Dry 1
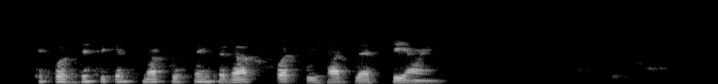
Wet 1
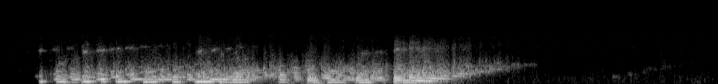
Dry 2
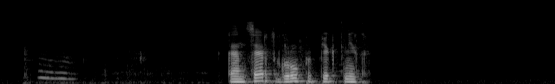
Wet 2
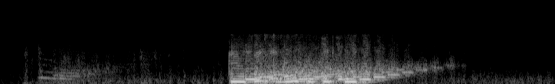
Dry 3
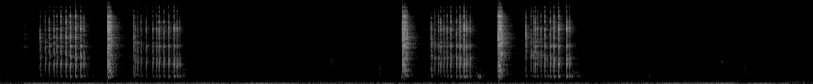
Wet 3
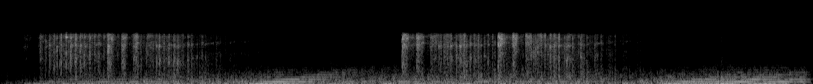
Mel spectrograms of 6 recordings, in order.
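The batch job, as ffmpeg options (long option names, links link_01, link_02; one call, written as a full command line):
ffmpeg -i in.wav -filter_complex "[0:a]asubboost=boost=7.5:cutoff=240,acrossover=split=320|3500[link_01][link_02][link_03];[link_01]asoftclip=type=hard:threshold=-15.5dB[link_04];[link_02]acompressor=threshold=-33dB:ratio=8[link_05];[link_04][link_05][link_03]amix=inputs=3:normalize=0,asplit=8[link_06][link_07][link_08][link_09][link_10][link_11][link_12][link_13];[link_07]adelay=141,afreqshift=110,volume=-4dB[link_14];[link_08]adelay=282,afreqshift=220,volume=-9.2dB[link_15];[link_09]adelay=423,afreqshift=330,volume=-14.4dB[link_16];[link_10]adelay=564,afreqshift=440,volume=-19.6dB[link_17];[link_11]adelay=705,afreqshift=550,volume=-24.8dB[link_18];[link_12]adelay=846,afreqshift=660,volume=-30dB[link_19];[link_13]adelay=987,afreqshift=770,volume=-35.2dB[link_20];[link_06][link_14][link_15][link_16][link_17][link_18][link_19][link_20]amix=inputs=8:normalize=0,volume=2.5dB" -ar 48000 -c:a libopus -b:a 6k out.opus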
